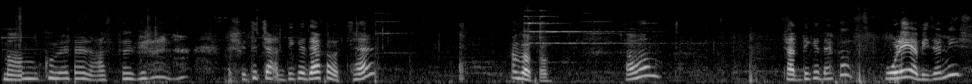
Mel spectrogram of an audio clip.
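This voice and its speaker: A woman, a mother, narrating her day in a casual vlog in a soft, low murmur, sometimes cooing baby talk to her daughter. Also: expressive, normal speed, long pauses. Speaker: vlogger and mother of a baby girl. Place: home, then outdoors on the street. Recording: noisy handheld phone vlog audio. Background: wind and outdoor noise.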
